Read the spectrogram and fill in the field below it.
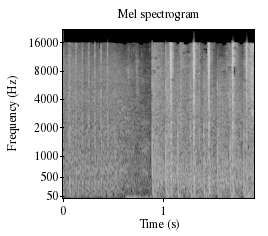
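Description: Pistol shots ring out in a Warzone battle royale match, several sharp close cracks in an uneven burst following a quieter stretch, loud and dense over game background noise.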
